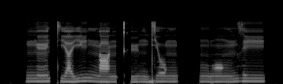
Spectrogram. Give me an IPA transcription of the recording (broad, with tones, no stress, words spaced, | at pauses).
ŋẽ˨˦ tʲa˨ji˦ŋa˨ŋ kʼy˨ŋdʲo˦ŋ | ŋɡɔ̃˨ŋnzi˦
